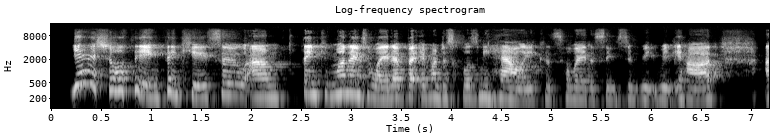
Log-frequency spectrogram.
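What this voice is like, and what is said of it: Australian accent. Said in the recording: “You may recognise my accent as being Australian”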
